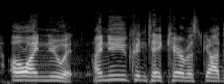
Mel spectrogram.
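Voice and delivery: quick, accusing complaint; grumbling. Acted. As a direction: grumble loudly as if proven right. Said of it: "See, with grumbling".

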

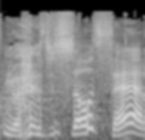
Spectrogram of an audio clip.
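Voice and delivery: laughing it out, slow and pained. Real, not acted. Preacher laughing at the kids' sad experiment, slow. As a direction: laugh through the sad words.

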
